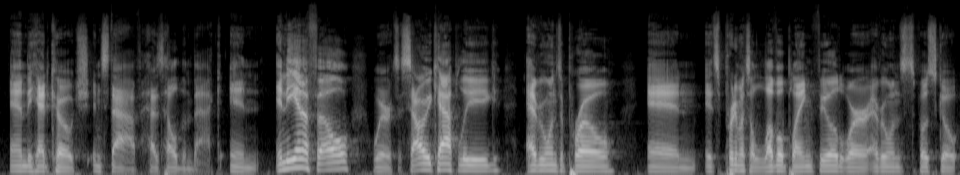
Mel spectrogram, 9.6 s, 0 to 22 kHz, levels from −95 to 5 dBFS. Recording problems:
none

